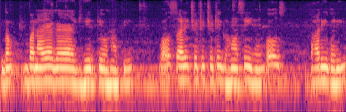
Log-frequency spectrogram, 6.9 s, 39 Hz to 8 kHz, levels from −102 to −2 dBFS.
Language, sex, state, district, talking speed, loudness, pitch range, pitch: Hindi, female, Bihar, Vaishali, 140 wpm, -14 LUFS, 155-170 Hz, 160 Hz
